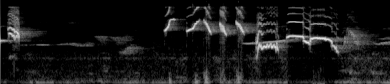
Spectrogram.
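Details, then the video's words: An oriental magpie-robin gives one high note, falls silent, then delivers a fast sequence of sweeping whistles and chirps, from daily training for a long rolling song. "KACER CEPAT NGEROLL PANJANG"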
